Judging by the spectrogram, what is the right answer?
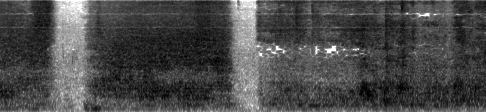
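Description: Sanding sponge rubbed by hand along the edge of a freshly veneered wooden top, a steady hissing scrape, broken twice by short gaps. Near the end, blue masking tape is peeled off the edge.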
